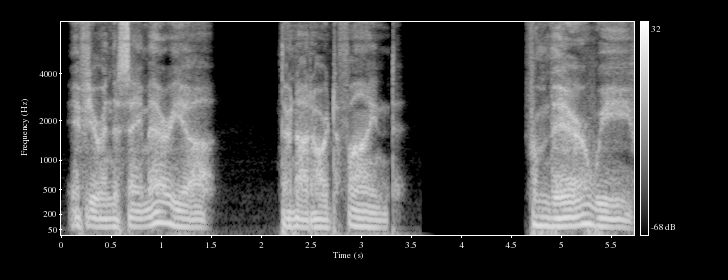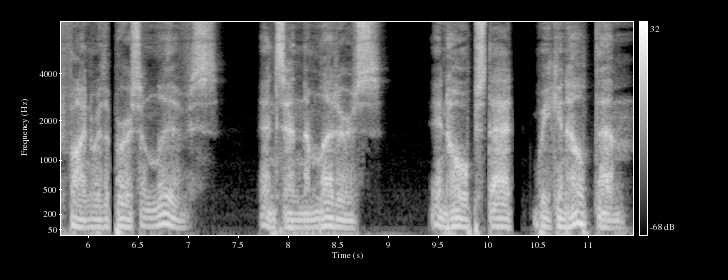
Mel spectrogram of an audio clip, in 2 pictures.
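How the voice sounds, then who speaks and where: A man voicing a gruff but courteous werewolf pack leader in an audio roleplay, measured, formal and protective. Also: a bass voice, bright, forceful tone, no echo, exaggerated voice. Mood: measured, explaining. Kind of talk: intimate audio roleplay acting.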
